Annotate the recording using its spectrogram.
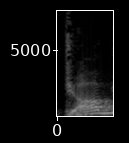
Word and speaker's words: Job: How many of you like the book of Job, you mean? Nobody? Nobody? Well, it's pronounced Job, but it's spelled Job.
